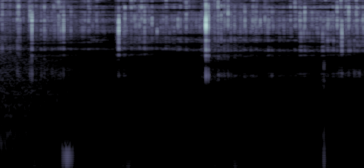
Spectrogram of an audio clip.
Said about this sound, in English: Yeah, Crystal Crunch Rocks are Pop Rocks. In fact, I have some spare ones here. Can you hear that?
